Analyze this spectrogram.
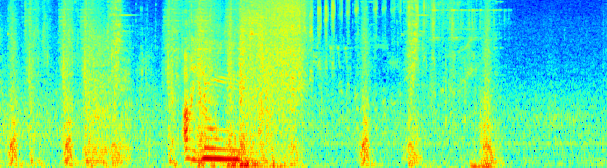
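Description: A sword slashes and strikes with sharp hits.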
